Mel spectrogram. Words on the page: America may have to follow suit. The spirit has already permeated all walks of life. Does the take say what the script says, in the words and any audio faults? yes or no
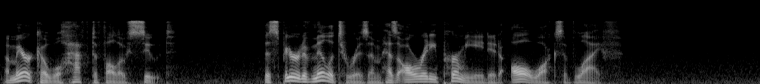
no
